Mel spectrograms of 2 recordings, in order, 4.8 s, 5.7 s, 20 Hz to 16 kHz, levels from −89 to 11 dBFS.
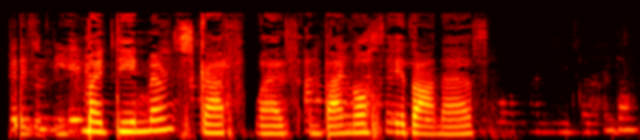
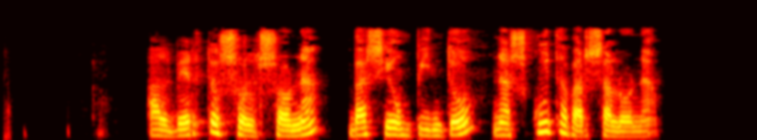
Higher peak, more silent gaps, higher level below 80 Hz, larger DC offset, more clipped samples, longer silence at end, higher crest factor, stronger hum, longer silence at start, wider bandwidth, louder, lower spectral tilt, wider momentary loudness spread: about the same, 0 dBFS vs -2 dBFS; neither; about the same, -64 dBFS vs -62 dBFS; neither; neither; second, 0.05 s vs 0.75 s; first, 22 dB vs 16 dB; neither; second, 0.1 s vs 1.1 s; first, 11.5 kHz vs 7.8 kHz; second, -23 LUFS vs -16 LUFS; about the same, -4.5 dB/octave vs -3.5 dB/octave; first, 11 LU vs 6 LU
